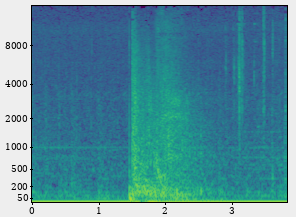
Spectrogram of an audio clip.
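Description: A single sharp sniper rifle headshot in XCOM: Enemy Unknown cracks out loud and close, followed by a short rumbling tail and a few faint clicks, with no talking.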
